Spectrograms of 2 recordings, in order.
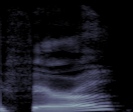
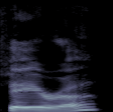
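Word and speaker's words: Feyre: on how I pron I say Farah versus Farah and then I said seral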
